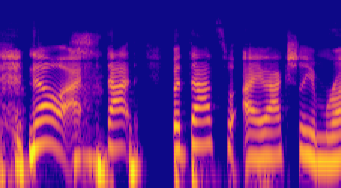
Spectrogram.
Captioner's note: laughs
